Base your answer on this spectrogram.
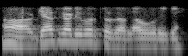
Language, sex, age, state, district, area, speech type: Kannada, male, 18-30, Karnataka, Uttara Kannada, rural, conversation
